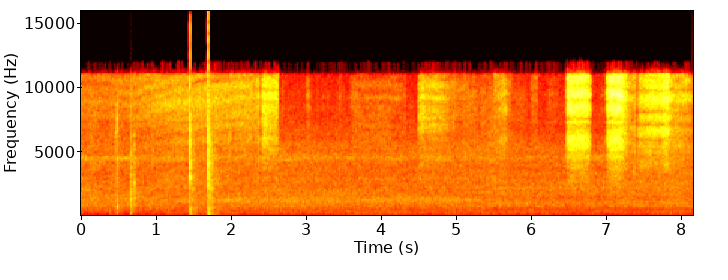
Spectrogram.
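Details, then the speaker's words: Late-90s Murray Select riding mower with 17hp Briggs opposed twin, tires just aired up: two short sharp hisses of escaping air, the valve stem leaking and not holding air. "valve stem's leaking not holding air"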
